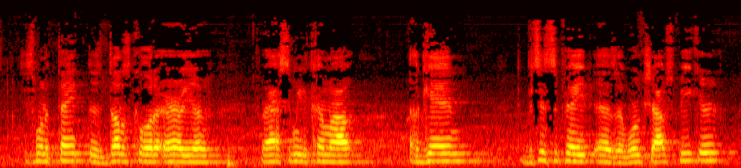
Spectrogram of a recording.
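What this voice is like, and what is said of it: Hoarse, nearly lost voice. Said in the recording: “I've been working the registration desk for the last 14 hours, and my voice is pretty much gone.”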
